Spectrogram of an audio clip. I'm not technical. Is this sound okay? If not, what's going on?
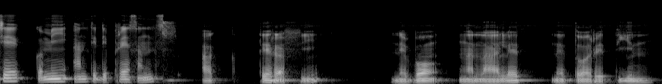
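No. From 0 to 1.63 s the speech sounds high and rushed, about 1.38 times too fast. This is a wrong sample rate, likely 16 kHz audio played back at 22 kHz.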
